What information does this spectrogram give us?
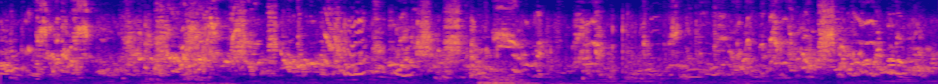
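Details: A breeding pair of colourful budgerigars keeps up fast, scratchy twittering with scattered squeaky notes; a short lower rasping sound breaks in near the middle.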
